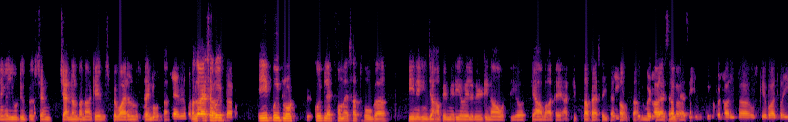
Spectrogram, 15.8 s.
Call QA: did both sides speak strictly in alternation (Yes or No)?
No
